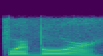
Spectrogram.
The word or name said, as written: forbore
